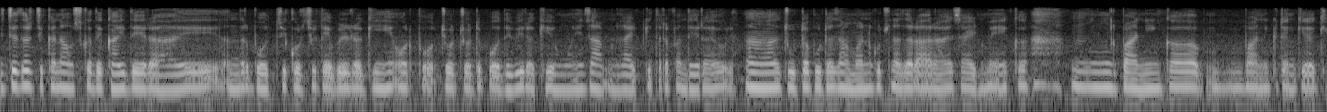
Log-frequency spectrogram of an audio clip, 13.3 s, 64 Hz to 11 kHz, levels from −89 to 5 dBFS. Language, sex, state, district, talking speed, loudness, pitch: Hindi, female, Bihar, Jahanabad, 100 wpm, -29 LUFS, 190 Hz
